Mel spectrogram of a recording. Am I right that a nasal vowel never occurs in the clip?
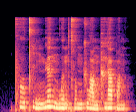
yes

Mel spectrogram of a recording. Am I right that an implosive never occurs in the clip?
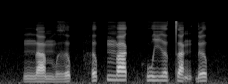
no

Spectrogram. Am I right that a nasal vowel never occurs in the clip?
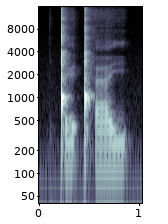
yes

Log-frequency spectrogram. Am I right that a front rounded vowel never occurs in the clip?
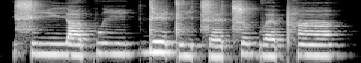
yes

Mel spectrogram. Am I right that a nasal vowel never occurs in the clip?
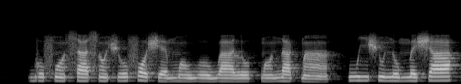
no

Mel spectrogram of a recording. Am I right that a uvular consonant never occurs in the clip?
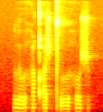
no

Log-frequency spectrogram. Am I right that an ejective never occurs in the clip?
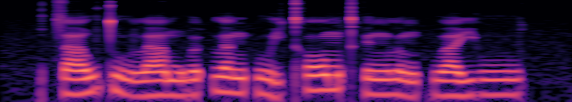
yes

